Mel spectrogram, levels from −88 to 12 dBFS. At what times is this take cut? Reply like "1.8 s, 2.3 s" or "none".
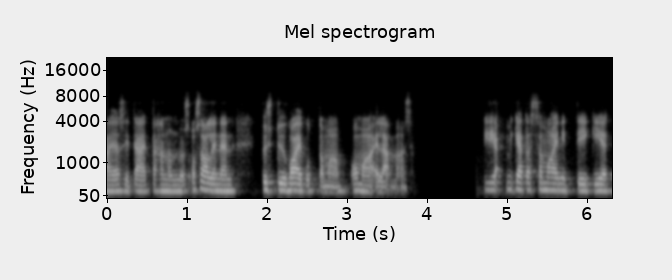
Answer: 4.6 s

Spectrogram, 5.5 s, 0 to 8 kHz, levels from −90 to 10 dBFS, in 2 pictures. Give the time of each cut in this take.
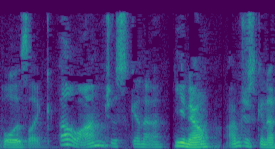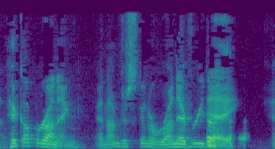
1.7 s

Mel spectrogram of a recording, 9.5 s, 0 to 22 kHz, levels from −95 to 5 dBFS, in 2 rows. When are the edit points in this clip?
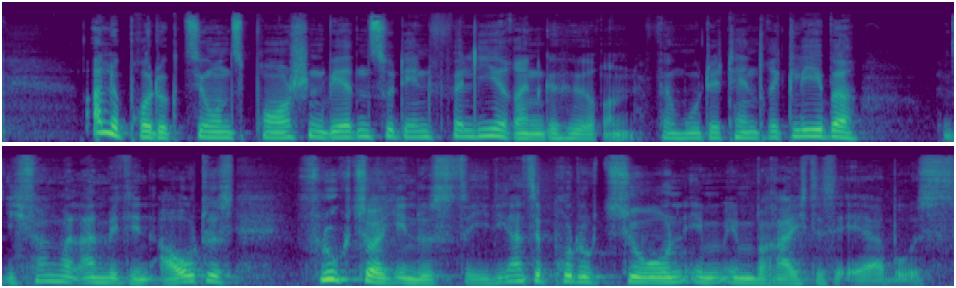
4.6 s, 6.1 s

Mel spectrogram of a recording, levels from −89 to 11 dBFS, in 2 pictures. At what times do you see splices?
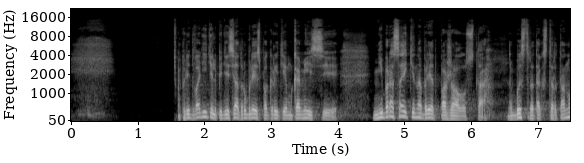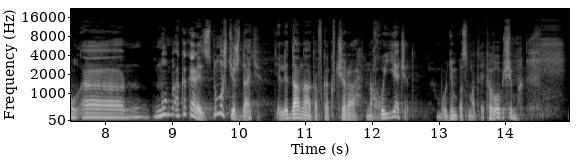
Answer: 10.5 s, 13.7 s

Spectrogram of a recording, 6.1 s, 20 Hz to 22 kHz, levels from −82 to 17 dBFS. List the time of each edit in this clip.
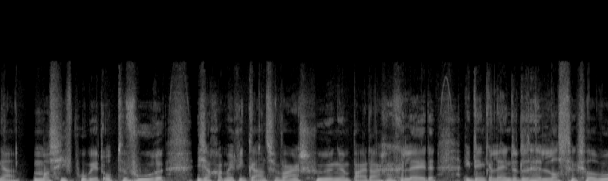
4.6 s

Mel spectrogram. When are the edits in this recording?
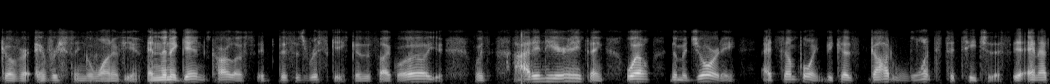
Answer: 8.6 s

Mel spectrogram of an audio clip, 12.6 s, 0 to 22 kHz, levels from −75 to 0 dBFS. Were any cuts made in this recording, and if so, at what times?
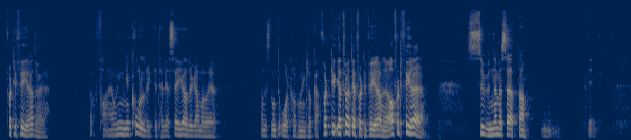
7.6 s, 9.3 s

